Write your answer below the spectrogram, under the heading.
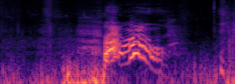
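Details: Pet dog Sherpa keeps "talking" back to his owners: a short, wavering, moaning vocalization that bends up and down in pitch, followed by quieter rustling and low background noise.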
